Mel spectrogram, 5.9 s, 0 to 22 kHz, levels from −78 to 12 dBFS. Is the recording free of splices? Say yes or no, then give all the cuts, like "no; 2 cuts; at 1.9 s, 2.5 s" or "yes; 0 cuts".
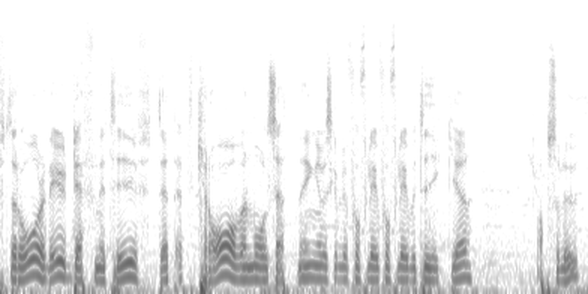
no; 1 cut; at 3.8 s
